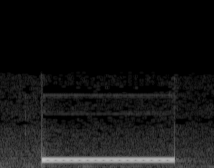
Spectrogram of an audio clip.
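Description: A steady dual-pitch dial tone sounds on a telephone trunk line, holding unchanged for under two seconds. It starts and stops abruptly, with a sharp click at each edge.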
